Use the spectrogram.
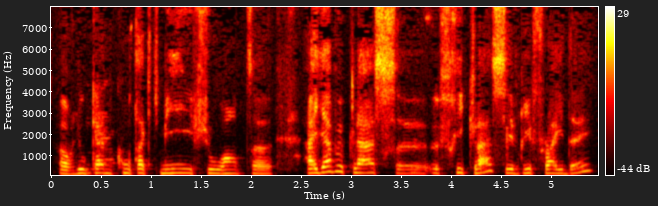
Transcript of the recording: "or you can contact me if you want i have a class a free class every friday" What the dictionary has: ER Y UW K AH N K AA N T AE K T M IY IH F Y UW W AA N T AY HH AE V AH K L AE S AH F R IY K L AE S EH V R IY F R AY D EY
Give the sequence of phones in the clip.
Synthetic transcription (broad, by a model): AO Y UW K AH N K AA T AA K T M IY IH F Y UW W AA T AY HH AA V AH K L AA S AH F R IY K L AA S EH V R IY F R AY D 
